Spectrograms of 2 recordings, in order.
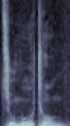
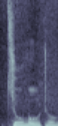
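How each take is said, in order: First: The stress is on the second syllable. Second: The stress is on the first syllable. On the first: It means something that requires courage. "Also etwas, was Mut erfordert" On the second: It means an unreasonable demand. "es betonen als Zumutung. Man betont ja alles auf der ersten Silbe"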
